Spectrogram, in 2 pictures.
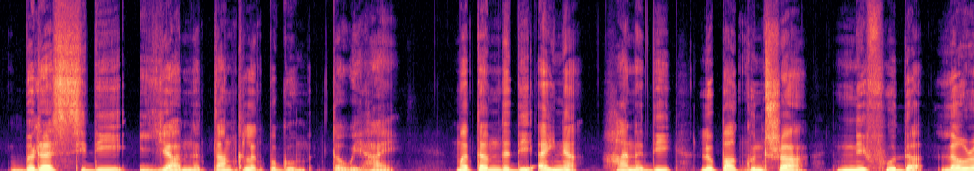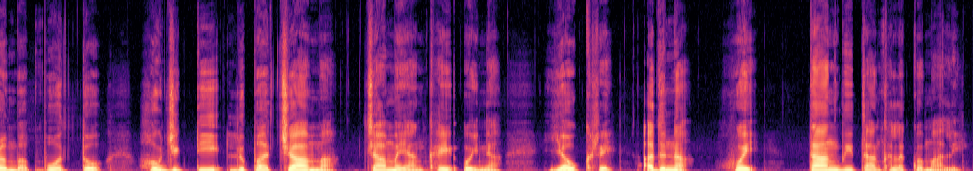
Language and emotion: Manipuri, neutral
